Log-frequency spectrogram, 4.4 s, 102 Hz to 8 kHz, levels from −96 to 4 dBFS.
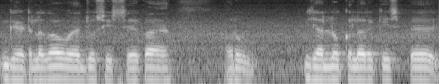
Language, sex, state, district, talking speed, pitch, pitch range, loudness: Hindi, male, Haryana, Charkhi Dadri, 190 wpm, 120 Hz, 120-125 Hz, -15 LUFS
